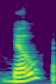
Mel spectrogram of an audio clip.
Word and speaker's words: Noh: Um, and when we see Koh's face, it takes the forms of, I believe it's pronounced right, no masks, uh, spelled N O H.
